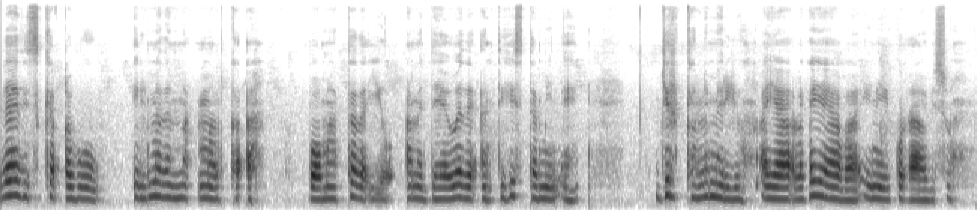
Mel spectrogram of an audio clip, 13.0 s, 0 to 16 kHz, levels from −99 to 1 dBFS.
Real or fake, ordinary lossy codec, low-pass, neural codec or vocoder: real; none; 14.4 kHz; none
